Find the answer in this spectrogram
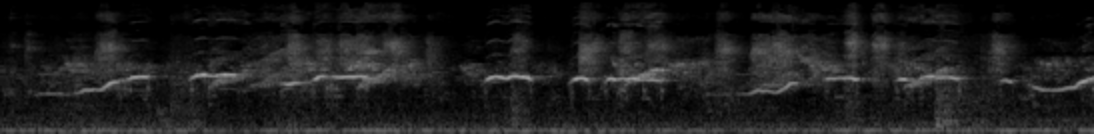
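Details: A caged male cockatiel whistles continuously while courting a female: up-slurred starts, sustained level tones and wavering phrases, about ten notes in quick succession with breathy noise throughout.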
